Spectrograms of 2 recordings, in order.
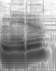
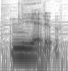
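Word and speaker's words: Neiru: Oh, also it's pronounced Neru, not Nieru.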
